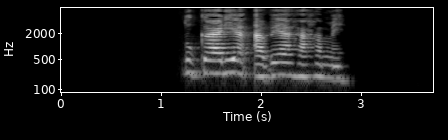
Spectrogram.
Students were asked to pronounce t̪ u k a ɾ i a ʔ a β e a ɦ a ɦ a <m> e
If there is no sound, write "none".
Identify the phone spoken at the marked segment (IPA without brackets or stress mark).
m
